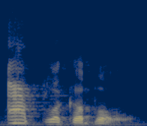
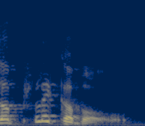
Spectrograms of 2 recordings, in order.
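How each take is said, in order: First: The word is said with an American pronunciation. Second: The word is said with a British pronunciation. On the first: "or if you're American" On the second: "as the British would say"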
